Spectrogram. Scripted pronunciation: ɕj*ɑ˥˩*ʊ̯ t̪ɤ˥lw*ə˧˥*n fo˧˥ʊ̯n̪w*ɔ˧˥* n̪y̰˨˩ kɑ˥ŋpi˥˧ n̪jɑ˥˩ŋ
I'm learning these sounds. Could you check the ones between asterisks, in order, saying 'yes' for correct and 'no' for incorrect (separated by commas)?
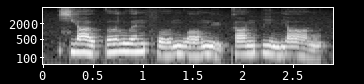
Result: yes, no, yes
